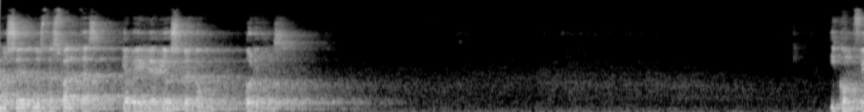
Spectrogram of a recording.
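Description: A man chants in a steady voice through a microphone, echoing in a large hall.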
